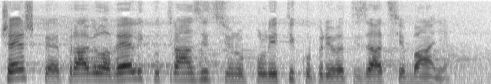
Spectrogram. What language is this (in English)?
Serbian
